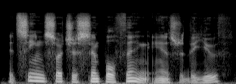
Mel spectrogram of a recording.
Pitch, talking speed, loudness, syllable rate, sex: 105 Hz, 230 wpm, -19 LUFS, 5.5 syllables/s, male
